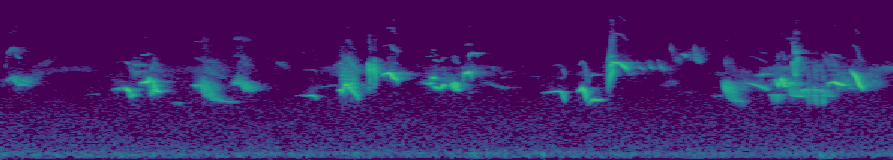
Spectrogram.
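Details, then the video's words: A bird sings short bursts of high chirps, twitters and sharp upward sweeps, separated by brief pauses and repeated roughly every second, against a quiet background. "Sound of the Birds"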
